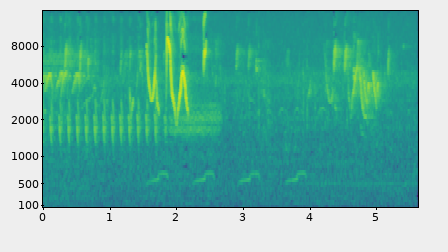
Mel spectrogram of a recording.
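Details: Golden-billed saltator singing near Esperanza, Argentina, in 2019: a short burst of loud, sweeping whistled notes. Other birds sound at the same time, with a fast series of chips and soft, low, rising whistles repeated.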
